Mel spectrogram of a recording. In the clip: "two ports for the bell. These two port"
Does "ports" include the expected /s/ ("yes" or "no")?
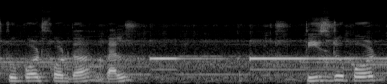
no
